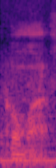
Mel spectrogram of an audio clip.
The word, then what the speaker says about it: Comox: Comox tribes are called by. – Sasholt. – Alright, and then this is the Cape Mudge pronunciation for Comox? – Comox.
